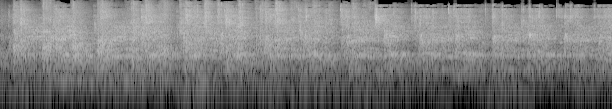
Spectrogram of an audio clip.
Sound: crowd

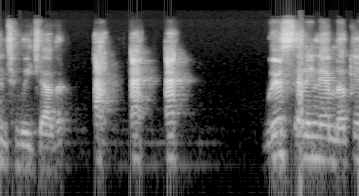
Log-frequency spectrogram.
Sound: imitates a Harris's hawk

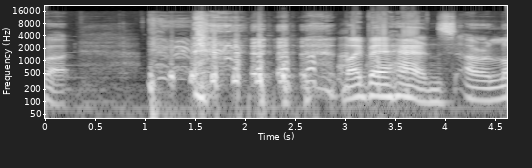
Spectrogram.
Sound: laughing

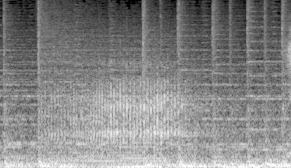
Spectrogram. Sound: velociraptor growls

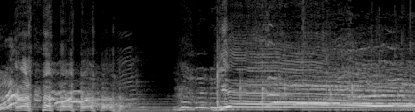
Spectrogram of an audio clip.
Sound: laughter; clapping and cheering

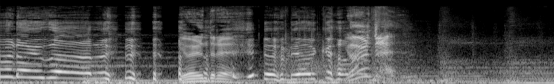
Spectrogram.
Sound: crying

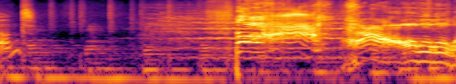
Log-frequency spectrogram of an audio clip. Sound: gasps; screams

